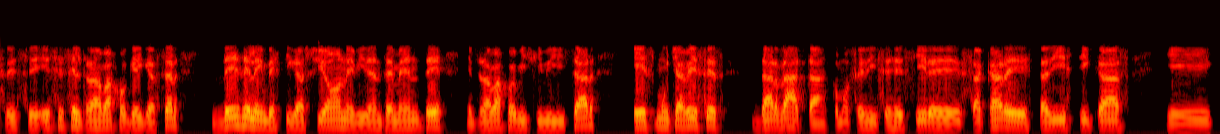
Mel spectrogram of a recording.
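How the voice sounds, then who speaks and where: A man's voice: medium pitch, moderate pace, dry recording. Argentine man on a tinny line. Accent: Argentine Spanish. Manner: hesitant, many fillers, builds arguments step by step. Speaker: academic panelist. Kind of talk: round-table discussion. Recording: dry, tinny phone-like line.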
